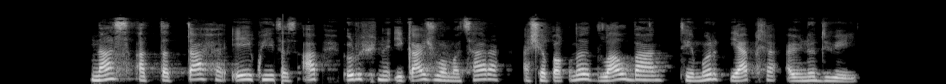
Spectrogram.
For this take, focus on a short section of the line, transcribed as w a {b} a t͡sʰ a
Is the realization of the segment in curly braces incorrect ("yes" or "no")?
yes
